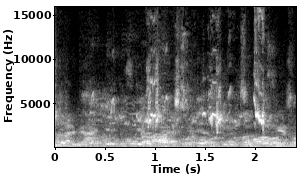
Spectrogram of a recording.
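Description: Small birds, amadina finches among them, chirp and tweet in quick bursts at a bird market in Margilan, with people talking over the busy chatter.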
